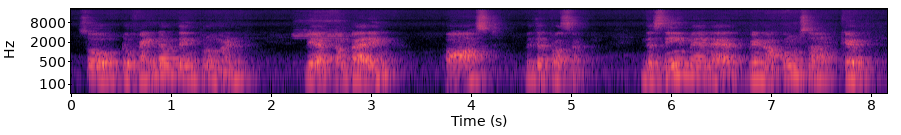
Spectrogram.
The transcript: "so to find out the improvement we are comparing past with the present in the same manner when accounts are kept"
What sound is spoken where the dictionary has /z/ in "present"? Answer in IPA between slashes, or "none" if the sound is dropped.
/s/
